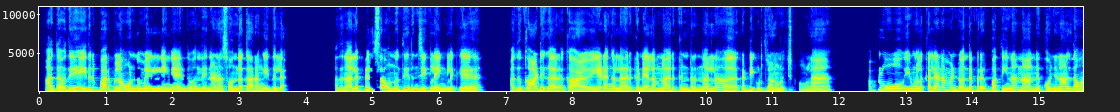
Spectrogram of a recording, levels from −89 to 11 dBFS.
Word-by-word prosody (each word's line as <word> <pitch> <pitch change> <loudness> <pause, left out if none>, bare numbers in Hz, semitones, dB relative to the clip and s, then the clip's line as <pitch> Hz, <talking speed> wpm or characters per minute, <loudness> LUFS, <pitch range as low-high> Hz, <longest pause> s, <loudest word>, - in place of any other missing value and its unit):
அதாவது, 215 +4 +1 0.2
எதிர்பார்ப்புலாம் 250 0 +1
ஒண்ணுமே 225 +1 0
இல்லைங்க. 195 -2 +1
இது 180 - -4
வந்து 185 +3 -1
என்னென்னா 205 +3 0
சொந்தக்காரங்க 210 -4 +1
இதுல. 160 0 -2 0.8
அதனால 205 +4 +2
பெருசா 215 +3 0
ஒண்ணும் 215 +1 -3
தெரிஞ்சுக்கல 215 -1 0
எங்களுக்கு. 165 -1 -1 0.7
அதுவும் 250 +3 -2
காடு 230 +2 +4
க 230 - +2 0.3
க - - +4 0.4
இடங்கள்லாம் 220 0 +1
இருக்கு 210 0 -2
நிலம்லாம் 215 +2 +2
இருக்குன்றதுனால 195 0 -1 0.4
கட்டி 185 +4 0
கொடுத்துட்டாங்கன்னு 180 -4 -3
வச்சுக்கோங்களேன். 160 -1 -3 0.7
அப்புறம் 260 +4 -1 0.3
இவங்கள 225 0 -1
கல்யாணம் 265 +5 +2
பண்ணிட்டு 245 -5 0
வந்த 220 +1 0
பிறகு 225 0 0
பாத்தீங்கன்னா, 205 +4 0
நான் 200 -3 +1
கொஞ்ச 220 +1 0
நாள் 235 -1 0
தான் 240 -2 -1
215 Hz, 140 wpm, -22 LUFS, 195-230 Hz, 0.8 s, காடு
